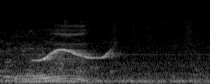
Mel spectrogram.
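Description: A person whistling one short note about half a second in: it rises, falls, and holds briefly before stopping.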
